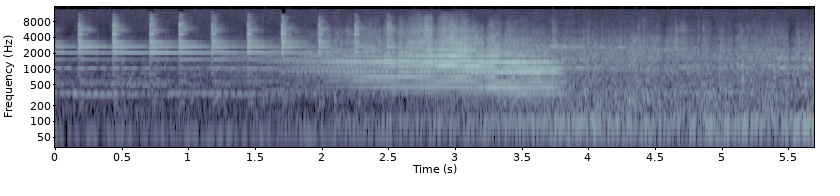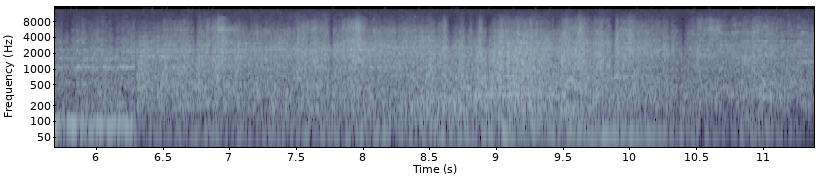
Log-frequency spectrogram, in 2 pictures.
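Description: Train horn sounding a loud chord of several notes, about two seconds long, as the train approaches. Then the train passes close by with a loud rushing noise and a low rumble.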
